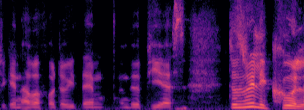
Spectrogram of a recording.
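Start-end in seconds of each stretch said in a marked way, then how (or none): 2.2-3.0 high, loud burst of delight; excited. Real, not acted. Recalling the award ceremony with students, excited and loud. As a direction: let the joy spill out, pitched up.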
